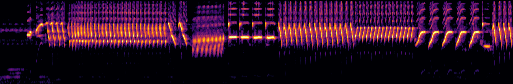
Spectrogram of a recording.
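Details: Varied song of a bottle-green canary: long high buzzy trills, a lower harsh passage, a pure sustained whistle and rapid rolled tours, ending in a series of downslurred whistles.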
